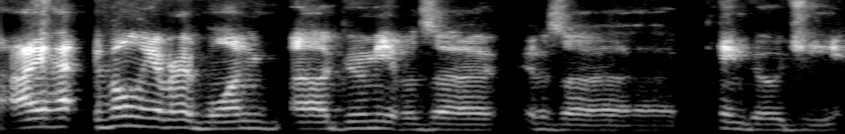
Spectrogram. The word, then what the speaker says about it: Gumi: Is it Gumi or Gummy? I always say Gumi because that's how with I in the Japanese is pronounced.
